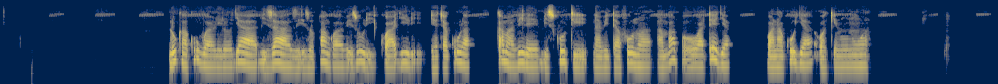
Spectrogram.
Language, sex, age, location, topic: Swahili, male, 18-24, Dar es Salaam, finance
